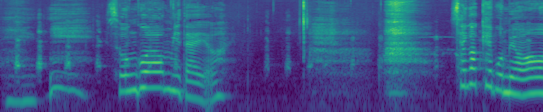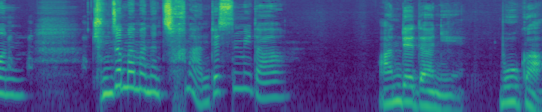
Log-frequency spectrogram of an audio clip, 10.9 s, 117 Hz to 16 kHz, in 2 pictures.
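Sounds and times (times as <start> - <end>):
chicken clucking: 0.0 - 7.0
speech: 0.1 - 2.4, 4.6 - 5.8, 6.4 - 8.4, 9.2 - 10.8.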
